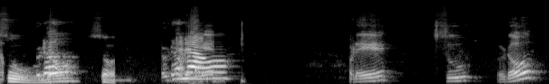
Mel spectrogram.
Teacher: Presurosos. Se carga la voz en la sílaba ro. Y la sílaba ro es la penúltima, porque la última es sos. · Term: palabra llana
